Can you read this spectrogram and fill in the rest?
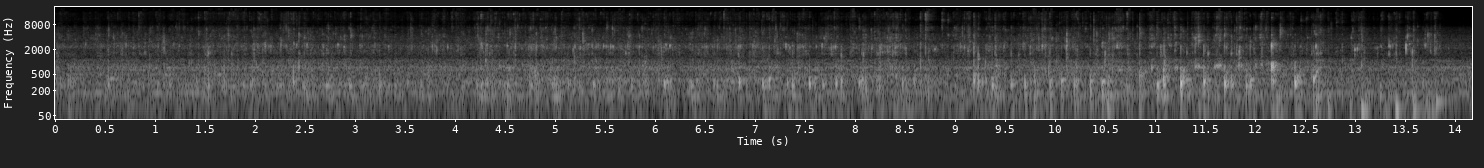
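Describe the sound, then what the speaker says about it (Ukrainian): Water poured into a three-litre bottle, a steady close trickling and splashing that runs throughout with no pauses and gets slightly livelier toward the end. "Доливаю водички."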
